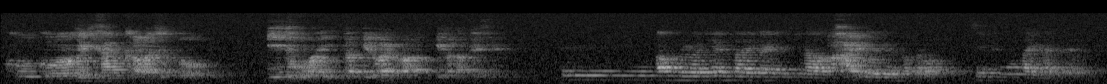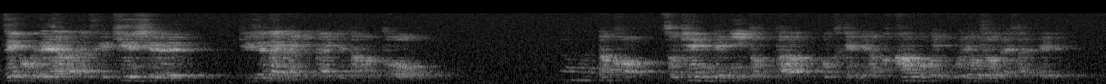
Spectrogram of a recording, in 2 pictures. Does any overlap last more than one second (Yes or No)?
No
